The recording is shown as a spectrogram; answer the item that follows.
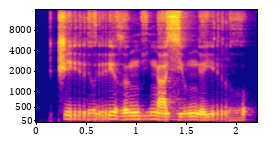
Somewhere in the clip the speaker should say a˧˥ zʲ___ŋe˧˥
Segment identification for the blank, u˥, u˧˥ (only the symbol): u˧˥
